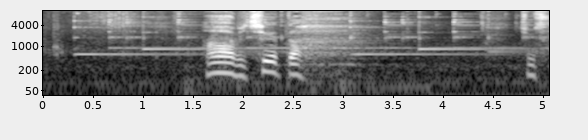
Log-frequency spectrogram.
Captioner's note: just sighing away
